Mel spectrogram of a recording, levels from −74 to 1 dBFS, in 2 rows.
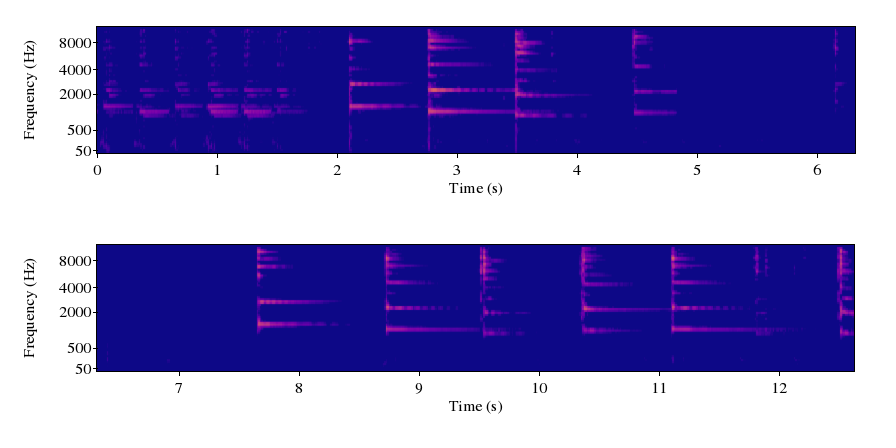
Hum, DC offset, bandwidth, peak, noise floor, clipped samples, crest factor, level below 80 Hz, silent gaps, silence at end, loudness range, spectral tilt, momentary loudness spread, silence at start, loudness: none; under 0.1%; 11.5 kHz; -14 dBFS; -77 dBFS; under 0.1%; 32 dB; under -90 dBFS; none; 0 s; 12 LU; 3.5 dB/octave; 21 LU; 0.05 s; -39 LUFS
